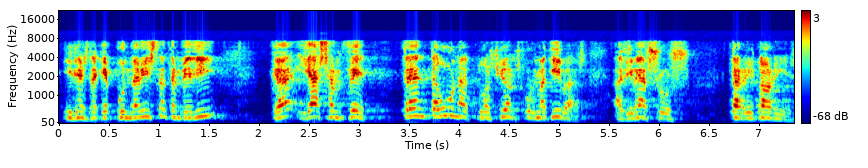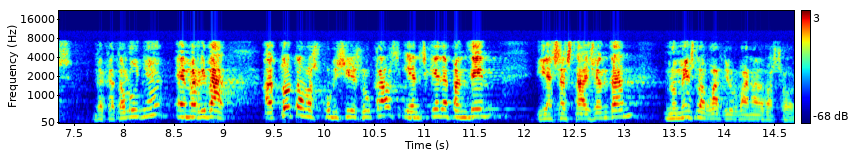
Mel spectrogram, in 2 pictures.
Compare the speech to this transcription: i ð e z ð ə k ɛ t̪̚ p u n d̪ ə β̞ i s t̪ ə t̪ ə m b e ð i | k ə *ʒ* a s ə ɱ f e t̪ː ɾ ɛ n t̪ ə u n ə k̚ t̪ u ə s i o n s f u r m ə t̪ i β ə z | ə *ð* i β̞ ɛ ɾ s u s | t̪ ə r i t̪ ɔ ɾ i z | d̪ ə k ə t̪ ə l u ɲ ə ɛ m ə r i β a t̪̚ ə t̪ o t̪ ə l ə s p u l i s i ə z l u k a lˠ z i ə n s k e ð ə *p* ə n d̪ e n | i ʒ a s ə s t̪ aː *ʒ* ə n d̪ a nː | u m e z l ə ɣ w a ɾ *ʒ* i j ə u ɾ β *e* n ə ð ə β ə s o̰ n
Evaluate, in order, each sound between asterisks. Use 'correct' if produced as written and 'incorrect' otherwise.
correct, correct, correct, correct, incorrect: ð, incorrect: a

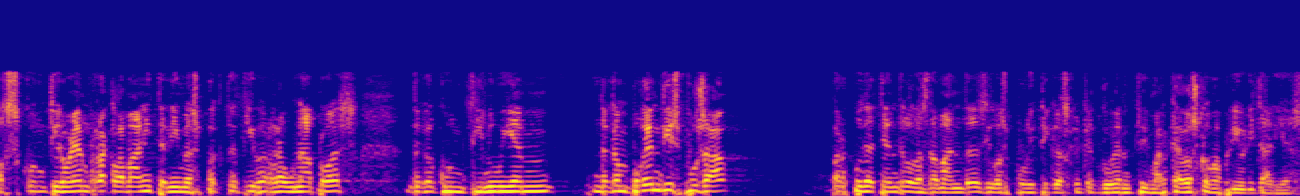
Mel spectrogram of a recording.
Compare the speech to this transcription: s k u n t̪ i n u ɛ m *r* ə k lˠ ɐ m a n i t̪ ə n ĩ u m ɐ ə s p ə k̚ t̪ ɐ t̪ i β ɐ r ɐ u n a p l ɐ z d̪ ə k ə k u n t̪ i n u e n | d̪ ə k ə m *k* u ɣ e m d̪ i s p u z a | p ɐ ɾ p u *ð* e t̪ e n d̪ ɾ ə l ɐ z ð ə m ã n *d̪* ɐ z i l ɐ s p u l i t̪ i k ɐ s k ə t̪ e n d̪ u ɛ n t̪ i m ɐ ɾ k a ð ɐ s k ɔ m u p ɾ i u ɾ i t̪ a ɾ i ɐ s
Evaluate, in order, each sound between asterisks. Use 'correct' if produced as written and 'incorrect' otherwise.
correct, incorrect: p, correct, correct

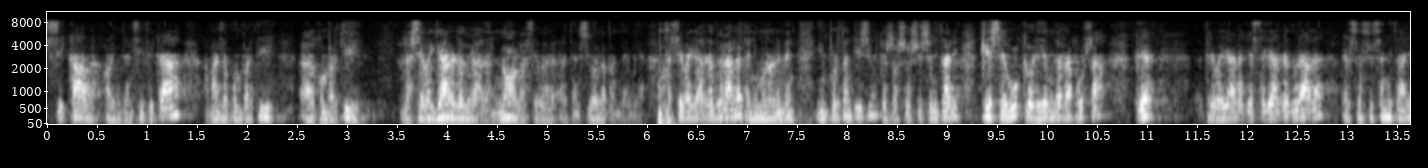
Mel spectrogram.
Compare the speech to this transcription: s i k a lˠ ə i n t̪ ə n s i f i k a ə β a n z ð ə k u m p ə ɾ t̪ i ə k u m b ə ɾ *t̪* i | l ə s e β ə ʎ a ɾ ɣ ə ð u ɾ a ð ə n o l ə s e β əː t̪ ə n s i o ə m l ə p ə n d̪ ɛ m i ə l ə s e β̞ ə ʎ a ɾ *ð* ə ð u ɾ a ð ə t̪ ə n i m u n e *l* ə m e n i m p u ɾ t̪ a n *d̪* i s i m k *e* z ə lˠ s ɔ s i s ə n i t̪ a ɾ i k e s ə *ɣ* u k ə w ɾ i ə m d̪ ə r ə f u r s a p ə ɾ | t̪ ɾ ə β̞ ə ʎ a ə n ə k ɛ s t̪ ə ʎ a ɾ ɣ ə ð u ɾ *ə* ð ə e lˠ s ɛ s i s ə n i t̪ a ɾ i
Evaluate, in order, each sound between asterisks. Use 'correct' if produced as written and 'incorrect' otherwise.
correct, incorrect: ɣ, correct, incorrect: t̪, correct, correct, incorrect: a

